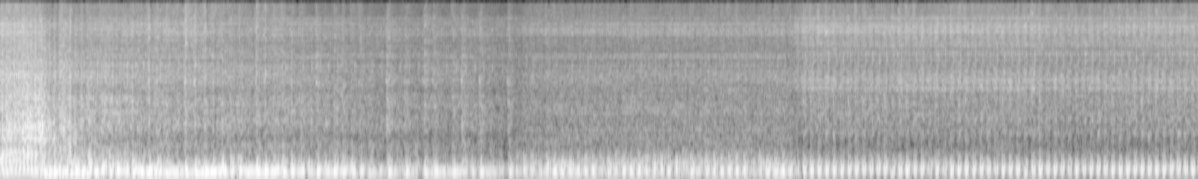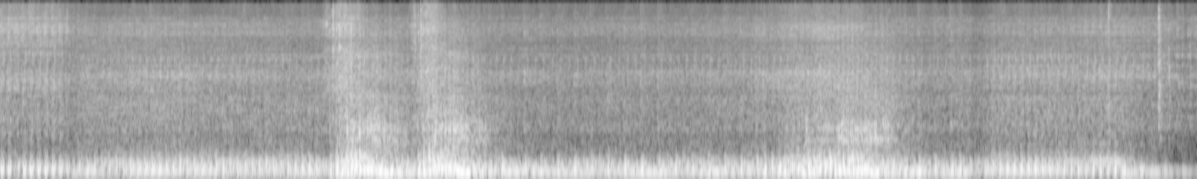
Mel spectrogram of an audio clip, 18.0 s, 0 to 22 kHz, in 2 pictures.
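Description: A Honda Ruckus scooter with a 171cc GY6 engine, freshly tuned, idles loud and close with a steady putter, and its pitch swells in a few short revs.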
